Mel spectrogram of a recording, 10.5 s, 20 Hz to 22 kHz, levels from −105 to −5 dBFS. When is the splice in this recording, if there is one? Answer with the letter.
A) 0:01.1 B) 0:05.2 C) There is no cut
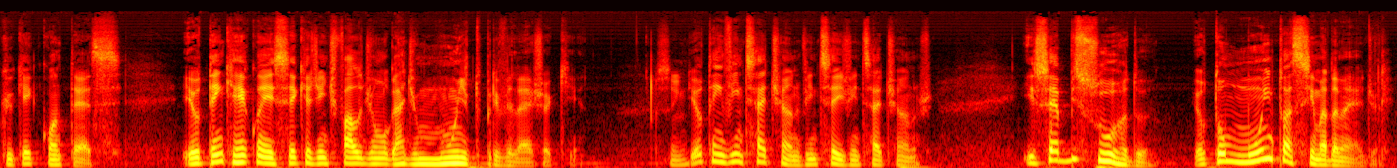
B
